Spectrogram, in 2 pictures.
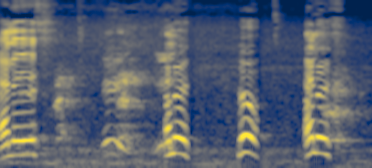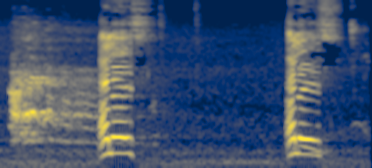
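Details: A German Shepherd and a Boxer kept as pets give a quick run of loud, ringing barks, roughly nine in seven seconds, some coming in close pairs, then a short pause before a final bark.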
